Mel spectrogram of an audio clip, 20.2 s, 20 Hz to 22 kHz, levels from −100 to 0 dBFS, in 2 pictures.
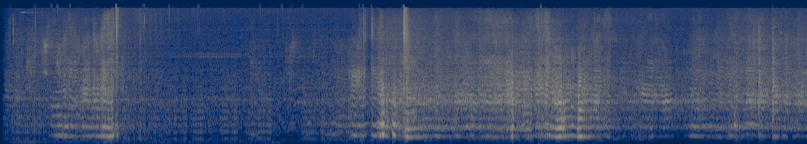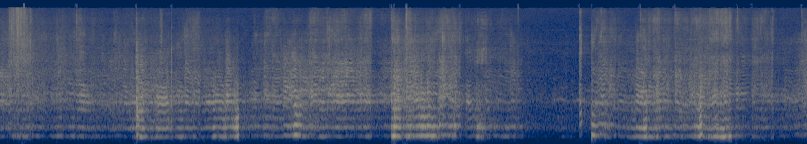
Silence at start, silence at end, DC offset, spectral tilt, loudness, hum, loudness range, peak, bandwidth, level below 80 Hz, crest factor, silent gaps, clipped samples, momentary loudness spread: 0.05 s; 0 s; under 0.1%; 1 dB/octave; -42 LUFS; none; 6 LU; -12 dBFS; 19.5 kHz; under -90 dBFS; 34 dB; none; under 0.1%; 19 LU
